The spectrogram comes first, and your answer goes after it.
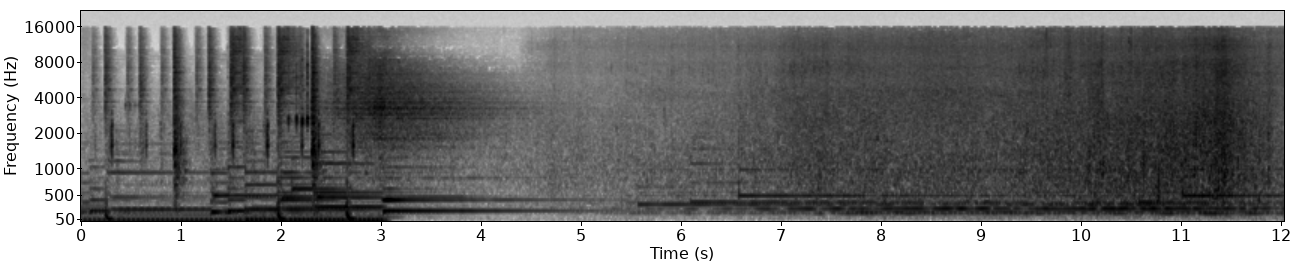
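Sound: boat on the water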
